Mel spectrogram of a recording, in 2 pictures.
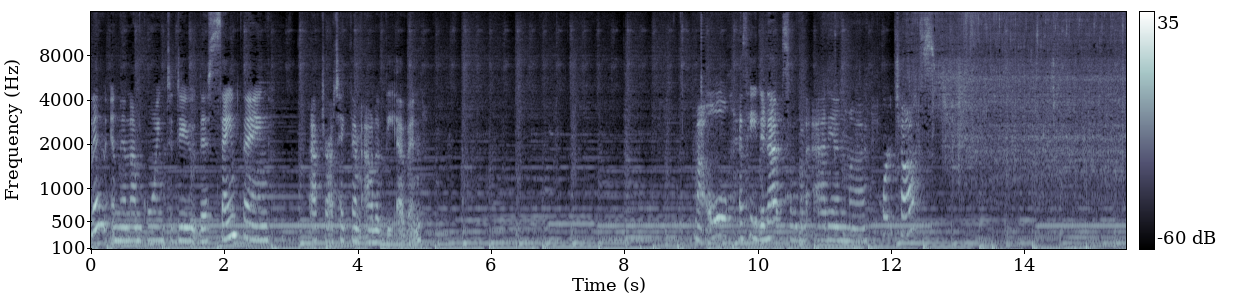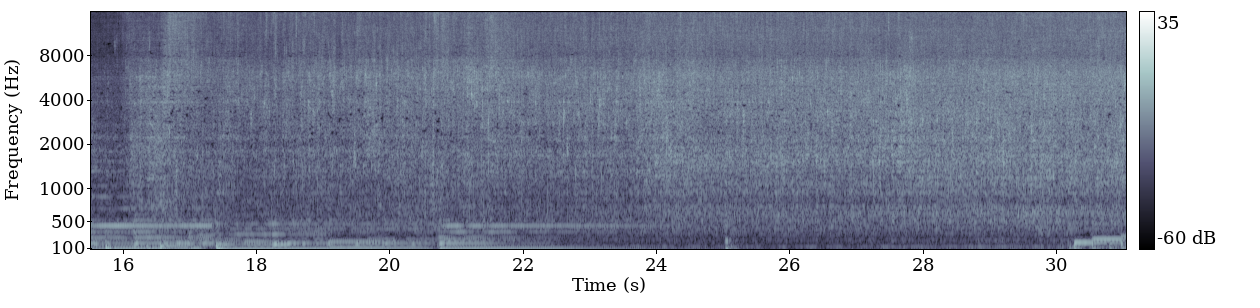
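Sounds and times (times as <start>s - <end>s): pork chops sizzling in oil: 12.3s - 31.0s.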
